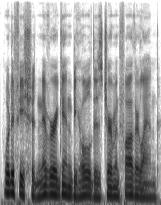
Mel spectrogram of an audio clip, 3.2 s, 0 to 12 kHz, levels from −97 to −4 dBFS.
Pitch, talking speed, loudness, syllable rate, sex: 100 Hz, 185 wpm, -16 LUFS, 5.3 syllables/s, male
